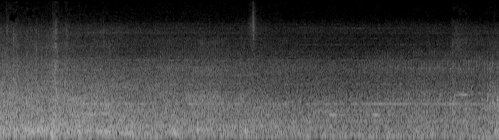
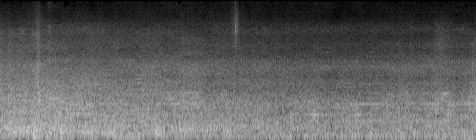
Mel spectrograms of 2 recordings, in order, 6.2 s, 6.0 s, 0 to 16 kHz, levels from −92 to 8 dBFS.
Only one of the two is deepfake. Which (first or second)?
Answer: second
